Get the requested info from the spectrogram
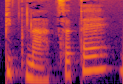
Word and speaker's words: пятнадцатое: Das Jahr nach dem P bei Pitnazate wird auch eher wie I ausgesprochen. Pitnazate Cabria.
